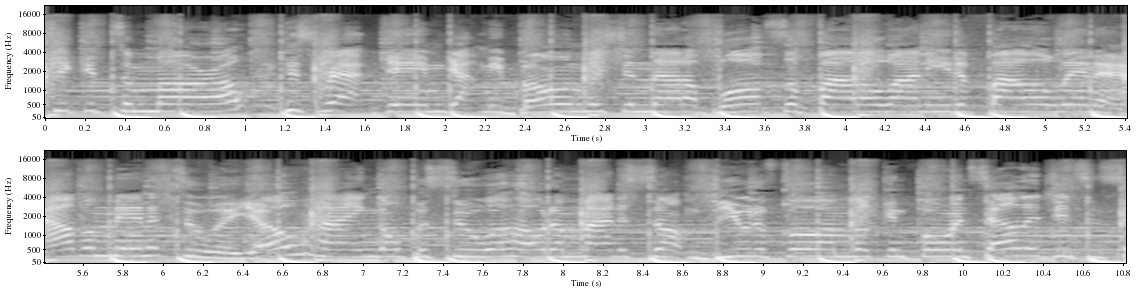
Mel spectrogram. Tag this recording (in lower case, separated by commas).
music, soundtrack music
